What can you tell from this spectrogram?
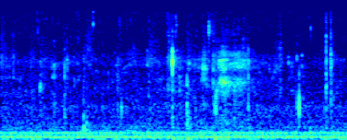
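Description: Faint eating sounds at a table: scattered small clicks and taps of chewing and a spoon in a plastic container, one sharper tick about two seconds in, over a steady low hum.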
